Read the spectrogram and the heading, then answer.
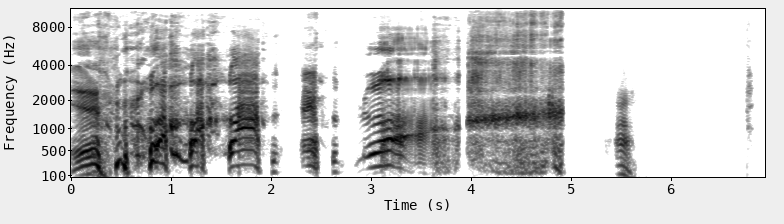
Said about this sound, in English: Mr. Poe paused to cough into his white handkerchief again.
